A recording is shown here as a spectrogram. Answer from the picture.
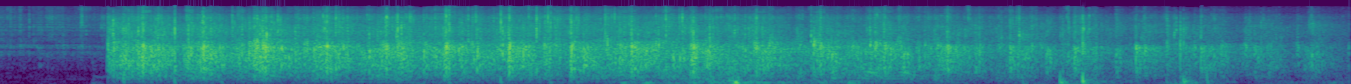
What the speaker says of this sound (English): Can we thank our panelists with a round of applause?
